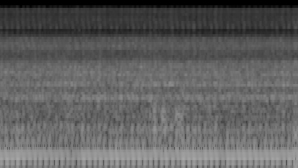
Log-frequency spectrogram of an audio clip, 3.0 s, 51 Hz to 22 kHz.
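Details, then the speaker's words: 2022 Honda Beat idling-stop scooter, about 4,382 km, brought in for total power loss and stutter on hills: at idle it runs smooth and even with no ticking or pinging, a normal healthy idle. "ini mesin halus sekali tidak ada kendala apapun tidak ada suaraitik ya"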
